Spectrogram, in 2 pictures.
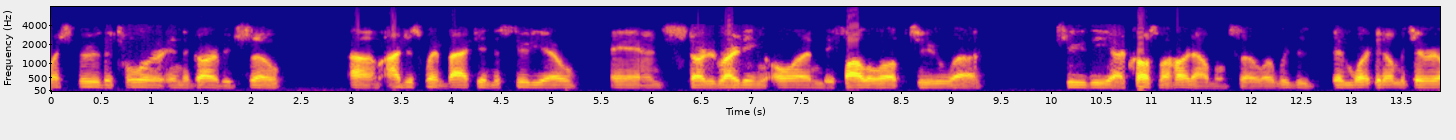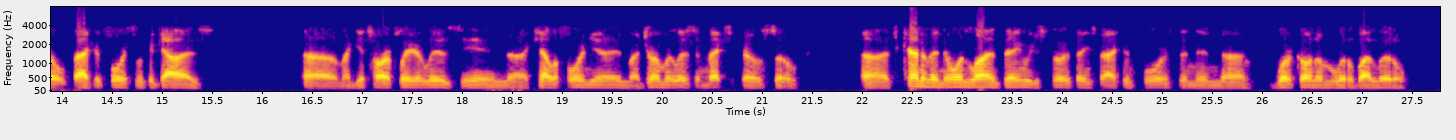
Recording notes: phone conversation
